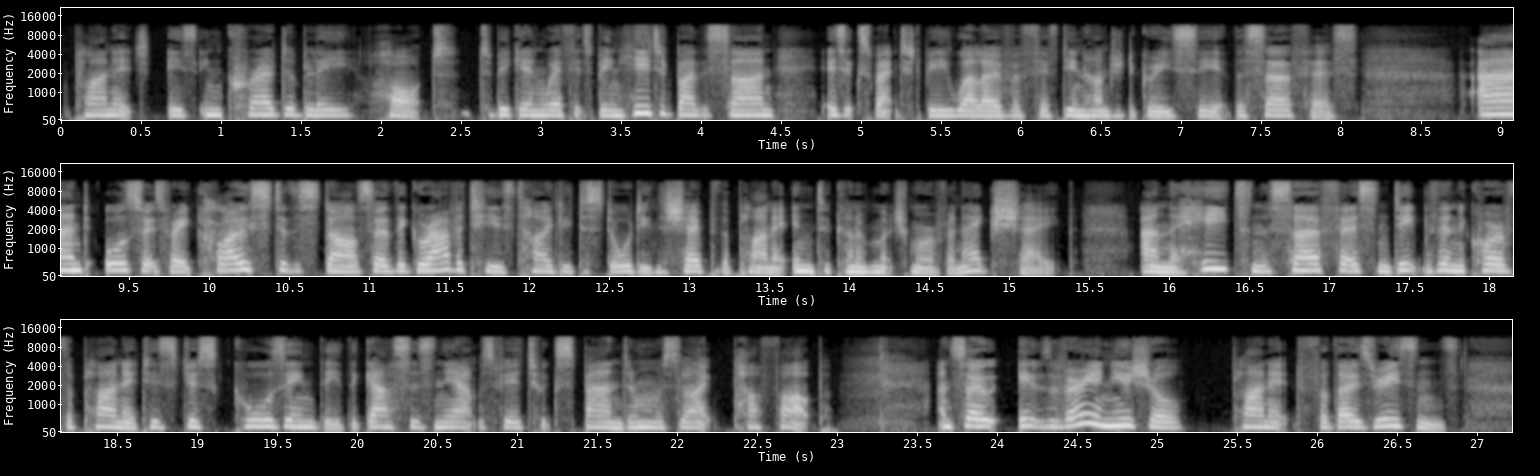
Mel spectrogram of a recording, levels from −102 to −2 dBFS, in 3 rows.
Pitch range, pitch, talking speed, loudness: 180-220 Hz, 200 Hz, 210 wpm, -23 LUFS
